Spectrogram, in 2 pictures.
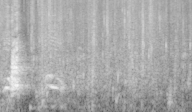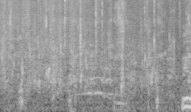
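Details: A year-and-a-half-old female corgi gives sharp, harmonic barks while possessively defending her pool, with splashing between them.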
